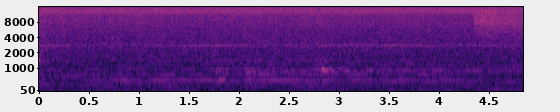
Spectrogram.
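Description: Steady rain falls as a soft, even hiss of patter on surfaces, faint and continuous for several seconds, with no one talking.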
